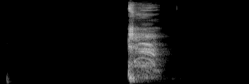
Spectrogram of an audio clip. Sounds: Cough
